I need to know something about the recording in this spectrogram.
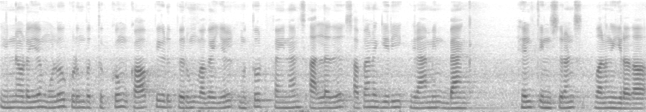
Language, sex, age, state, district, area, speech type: Tamil, male, 18-30, Tamil Nadu, Pudukkottai, rural, read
